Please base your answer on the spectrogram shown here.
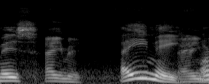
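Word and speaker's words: Aimee: Amy. Amy. Amy. All right. And it's, he's going? A-I-M-E-E. It's spelled A-I-M-E-E.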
